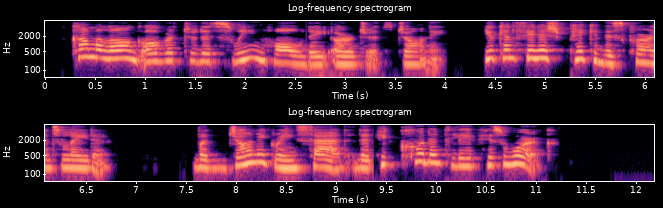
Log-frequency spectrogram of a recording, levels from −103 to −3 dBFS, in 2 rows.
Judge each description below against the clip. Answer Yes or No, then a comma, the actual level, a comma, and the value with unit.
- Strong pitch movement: Yes, wide, 7.5 semitones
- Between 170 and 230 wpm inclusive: No, slow, 135 wpm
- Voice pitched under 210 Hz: No, high, 220 Hz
